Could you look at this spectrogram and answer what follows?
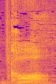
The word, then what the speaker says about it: call: 要注意 call 这个单词里的字母 L，发音时要把舌头放到上齿背后顶住， call。很好， need, N-E-E-D, need, 表示需要的意思。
